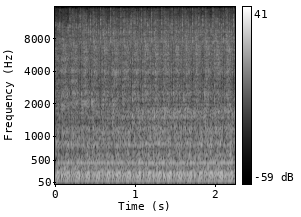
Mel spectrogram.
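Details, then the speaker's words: Ford F250 V10 just after a starter install, idling: a fast, sharp ticking puff rides over the steady engine note. Exhaust manifold leak, owner believes it is the gasket. "key was stuck there wheel must have been turned or locked or whatever but fired up but now you can hear that I have exhaust man old leak what's going on"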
